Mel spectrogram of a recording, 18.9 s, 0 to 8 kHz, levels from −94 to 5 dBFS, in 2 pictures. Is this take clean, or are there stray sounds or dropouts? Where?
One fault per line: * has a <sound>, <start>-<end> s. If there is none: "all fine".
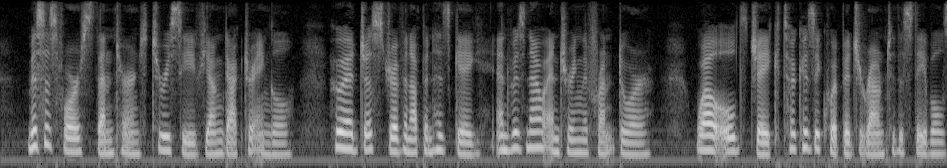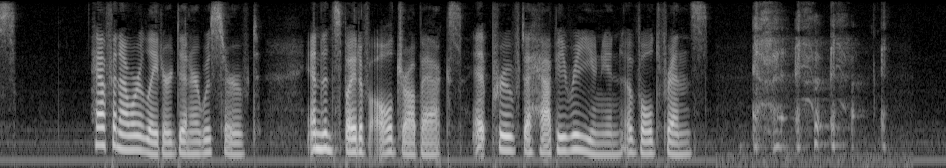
* has a cough, 16.8-18.4 s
